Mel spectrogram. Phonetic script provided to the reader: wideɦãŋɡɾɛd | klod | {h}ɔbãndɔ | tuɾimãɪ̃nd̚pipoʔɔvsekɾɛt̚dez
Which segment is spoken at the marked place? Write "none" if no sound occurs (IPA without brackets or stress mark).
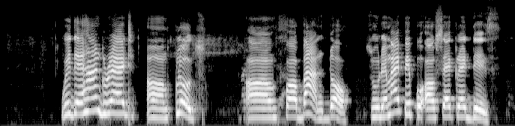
f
